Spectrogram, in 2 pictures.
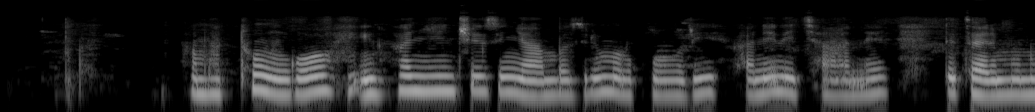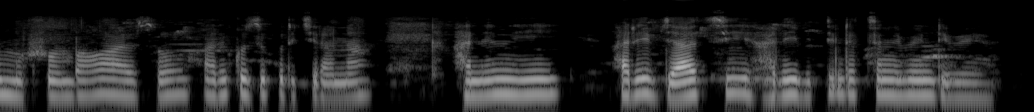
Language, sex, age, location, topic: Kinyarwanda, male, 25-35, Nyagatare, agriculture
